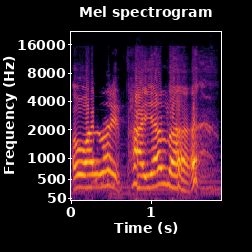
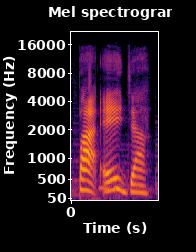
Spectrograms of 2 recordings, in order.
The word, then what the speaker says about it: paella: But I think the pronunciation of what I'm about to say might make you quite angry. I like paella. Okay, we're gonna stop that. We're gonna stop. It's paella. Paella.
